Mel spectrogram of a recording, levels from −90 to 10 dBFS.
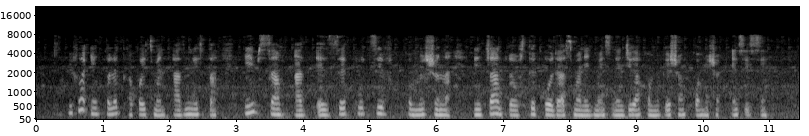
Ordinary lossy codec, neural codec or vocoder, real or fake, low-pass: none; none; real; none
